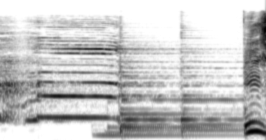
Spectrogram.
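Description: A drawn-out animal call, steady in pitch, used as a sound effect. A music jingle comes in under it before a second, with a low bass note beneath held chords.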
